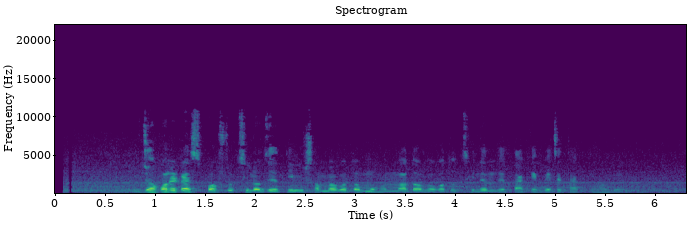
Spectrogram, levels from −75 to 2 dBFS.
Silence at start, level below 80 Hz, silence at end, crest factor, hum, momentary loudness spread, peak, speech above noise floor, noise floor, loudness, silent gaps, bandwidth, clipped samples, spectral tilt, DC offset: 0.1 s; -76 dBFS; 0.5 s; 20 dB; none; 24 LU; -4 dBFS; 23 dB; -47 dBFS; -24 LUFS; none; 11 kHz; under 0.1%; -5 dB/octave; under 0.1%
